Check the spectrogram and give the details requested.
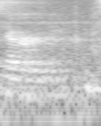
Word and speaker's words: SNRG: We have another funny one too, which is Synergy, but it is always pronounced SNRG, so those can go wrong.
